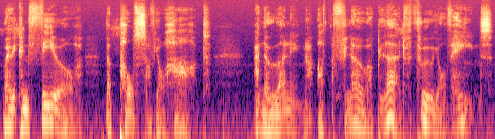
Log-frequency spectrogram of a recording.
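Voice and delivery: low, slow, hushed and unsettling; eerie slow whisper. Acted. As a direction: breathe it out like a secret ritual. Master describes amulet feeling the pulse.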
